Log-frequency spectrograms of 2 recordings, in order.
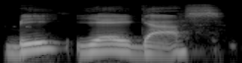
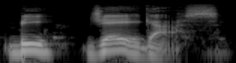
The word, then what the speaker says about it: Villegas: here's the pronunciation guide in Spanish vagus is pronounced beas or B Jas the official language in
